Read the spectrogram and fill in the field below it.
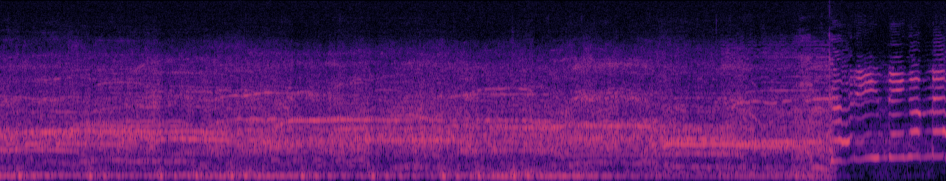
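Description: A political rally crowd cheers and whoops loudly and continuously in a large arena, a dense roar of voices that cuts off abruptly near the end, where a single voice comes in.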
